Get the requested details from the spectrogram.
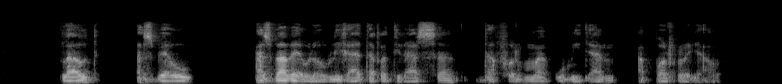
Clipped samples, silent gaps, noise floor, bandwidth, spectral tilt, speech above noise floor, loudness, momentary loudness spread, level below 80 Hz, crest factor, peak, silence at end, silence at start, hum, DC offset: under 0.1%; 1.03-1.36 s, 1.95-2.55 s, 4.70-4.75 s, 6.20-6.37 s; under -90 dBFS; 7.8 kHz; -4.5 dB/octave; over 62 dB; -28 LUFS; 16 LU; -54 dBFS; 24 dB; -4 dBFS; 0.65 s; 0.6 s; none; under 0.1%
